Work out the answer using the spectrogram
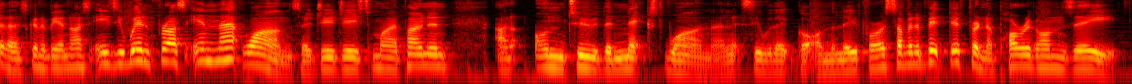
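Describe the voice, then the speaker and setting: A man's voice: medium pitch, a little mellow. A young man commentating on his own gameplay, explaining moves and ranting when the game annoys him. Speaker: gaming commentator.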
